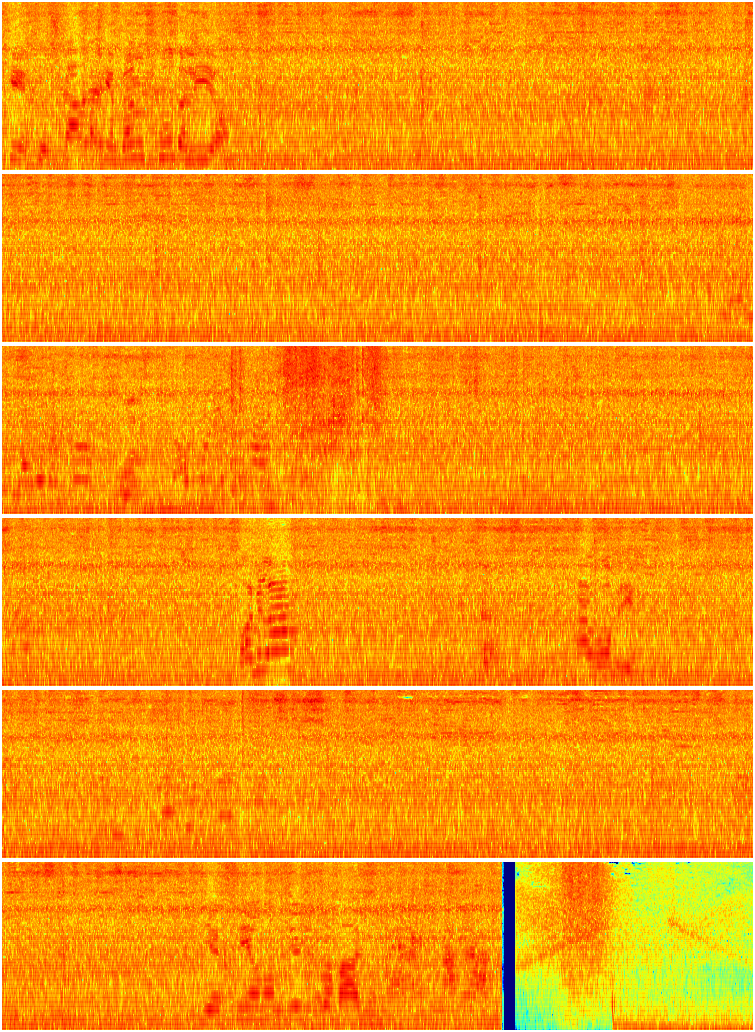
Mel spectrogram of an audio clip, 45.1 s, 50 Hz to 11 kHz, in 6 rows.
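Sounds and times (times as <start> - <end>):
bus engine idling: 0.0 - 42.6.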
